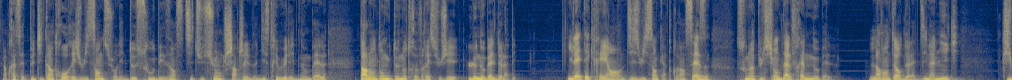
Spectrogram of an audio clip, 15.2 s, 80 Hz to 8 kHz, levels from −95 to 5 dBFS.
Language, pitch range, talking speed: French, 95-120 Hz, 160 wpm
